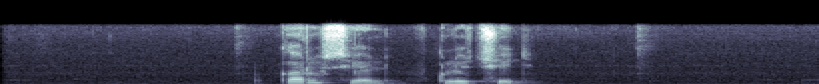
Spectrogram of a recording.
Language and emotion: Russian, neutral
